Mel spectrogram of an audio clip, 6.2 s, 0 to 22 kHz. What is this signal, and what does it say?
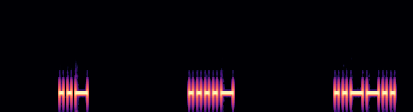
Morse code, heard as a keyed tone, about 20 wpm, spaced as for 5 wpm, 700 Hz. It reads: U4?
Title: 224 Lesson 36e - BT - Three Characters 20wpm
